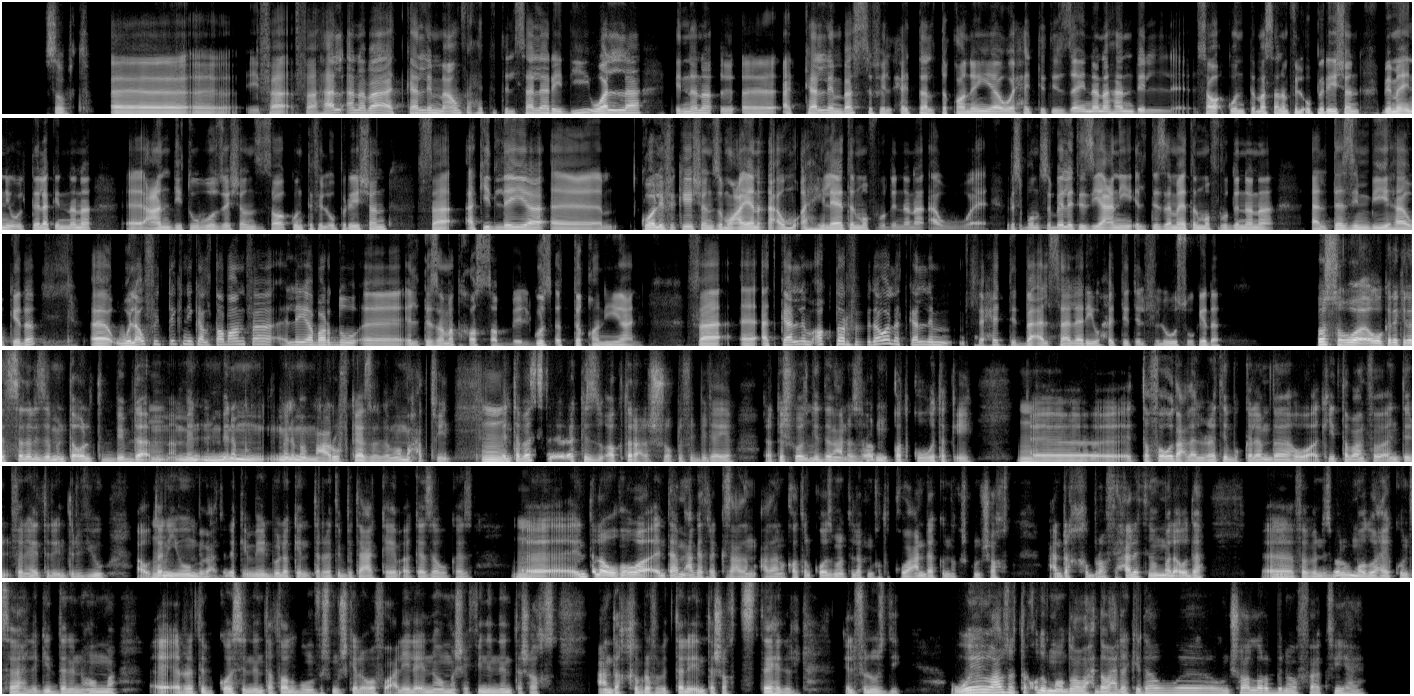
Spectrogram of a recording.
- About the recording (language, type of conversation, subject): Arabic, advice, ازاي أتفاوض على عرض شغل جديد؟
- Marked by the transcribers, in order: in English: "الsalary"; in English: "أهندل"; in English: "الoperation"; in English: "two positions"; in English: "الoperation"; in English: "qualifications"; in English: "responsibilities"; in English: "الtechnical"; other background noise; in English: "الsalary"; in English: "الsalary"; in English: "minimum minimum"; "ال" said as "وآنتل"; in English: "الinterview"; in English: "email"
